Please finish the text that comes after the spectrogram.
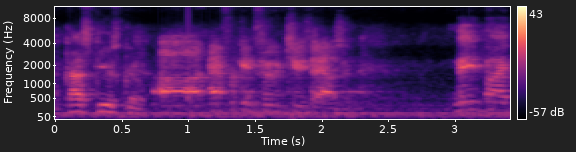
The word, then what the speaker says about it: Kosciuszko: The smallest National Park Service site is a 0.02-acre Philly National Memorial named for this Polish-born man and rhyming with Moose Go. Let's say Pulaski. Who is Kosciuszko? Right. Kosciuszko.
